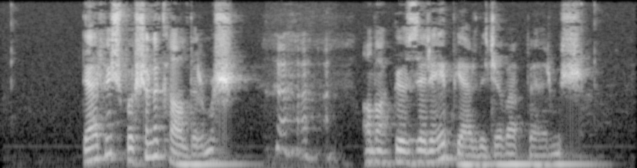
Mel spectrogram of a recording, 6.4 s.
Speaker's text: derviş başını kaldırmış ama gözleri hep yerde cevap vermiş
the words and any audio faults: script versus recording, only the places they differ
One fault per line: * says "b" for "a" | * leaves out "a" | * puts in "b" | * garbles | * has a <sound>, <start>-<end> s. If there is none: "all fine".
* has a laugh, 2.7-3.4 s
